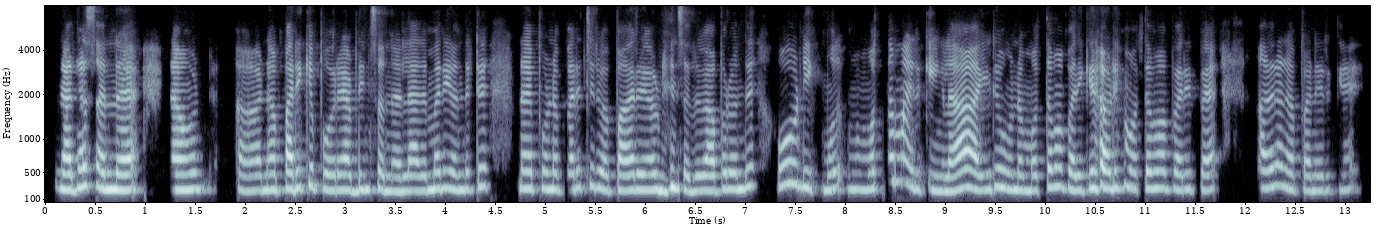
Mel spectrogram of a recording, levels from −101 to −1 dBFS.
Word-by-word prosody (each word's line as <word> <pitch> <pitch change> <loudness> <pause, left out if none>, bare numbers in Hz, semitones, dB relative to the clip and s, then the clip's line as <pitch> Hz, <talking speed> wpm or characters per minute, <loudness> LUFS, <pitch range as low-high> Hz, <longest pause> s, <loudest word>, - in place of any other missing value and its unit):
நான் 240 -1 +7
அதான் 285 +4 +2
சொன்னேன். 245 -2 +6 0.4
"நான் 235 0 +5
உன்ன 245 -1 -6 0.6
நான் 235 0 -1
பறிக்கப் 260 +3 +2
போறேன்" 235 0 +1
அப்பிடீன்னு 235 +2 -1
சொன்னேன்ல. 220 -1 0
அது 225 +1 -2
மாரி 250 +1 +1
வந்துட்டு, 245 +4 -2 0.4
"நான் 255 0 +2
இப்போ 250 +1 -7
உன்ன 245 0 +1
பறிச்சிருவேன் 250 -2 -3
பாரு" 235 +1 +3
அப்பிடீன்னு 240 +2 +2
சொல்லுவேன். 225 +1 +1
அப்புறம் 245 +2 -1
வந்து 275 +4 0 0.3
"ஓ! - - +1 0.2
நீ 270 - +1 0.2
மொத் 250 0 -3 0.3
மொத்தமா 360 +9 -2
இருக்கீங்களா? 230 -2 0 0.3
இரு 280 +4 -2
உன்ன 235 -1 0
மொத்தமா 275 +5 -1
பறிக்கிறேன்" 250 +4 +3
அப்டீன்னு 260 +1 -1
மொத்தமா 255 +1 -1
பறிப்பேன். 235 0 -3 0.5
அதெல்லாம் 275 0 -1
நான் 235 -1 -6
பண்ணிருக்கேன். 225 +3 -7
245 Hz, 165 wpm, -21 LUFS, 230-260 Hz, 0.6 s, நான்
